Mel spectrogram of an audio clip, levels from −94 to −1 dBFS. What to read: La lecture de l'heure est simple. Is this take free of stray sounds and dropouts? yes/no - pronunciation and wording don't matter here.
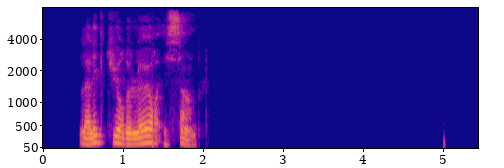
yes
